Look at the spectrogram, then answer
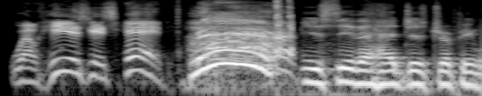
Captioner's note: gasping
